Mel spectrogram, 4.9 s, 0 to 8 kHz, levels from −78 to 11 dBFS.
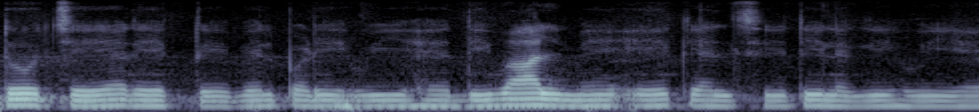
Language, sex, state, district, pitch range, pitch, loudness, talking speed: Hindi, male, Uttar Pradesh, Lucknow, 105-115 Hz, 110 Hz, -20 LUFS, 170 wpm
